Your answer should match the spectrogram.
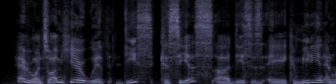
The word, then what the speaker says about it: Dece Casillas: So I'm here with Dece Casillas. Dece is a comedian and writer. Dece, did I get your name pronounced right?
